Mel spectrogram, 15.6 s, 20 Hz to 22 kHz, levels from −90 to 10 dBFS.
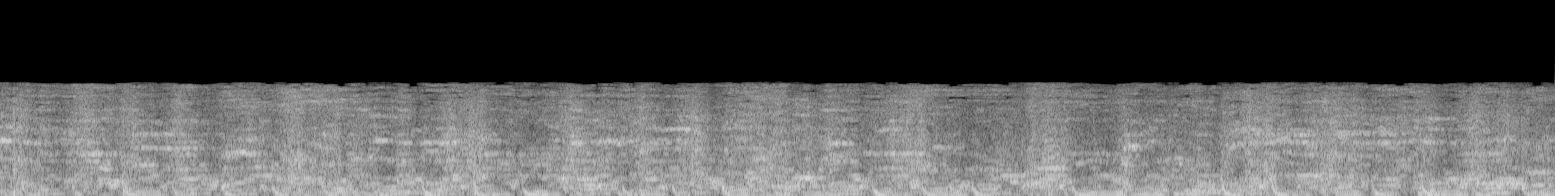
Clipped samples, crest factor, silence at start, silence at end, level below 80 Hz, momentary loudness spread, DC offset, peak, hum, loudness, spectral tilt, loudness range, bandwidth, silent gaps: under 0.1%; 12 dB; 0 s; 0 s; -20 dBFS; 4 LU; under 0.1%; 0 dBFS; none; -13 LUFS; -10.5 dB/octave; 1 LU; 4 kHz; none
